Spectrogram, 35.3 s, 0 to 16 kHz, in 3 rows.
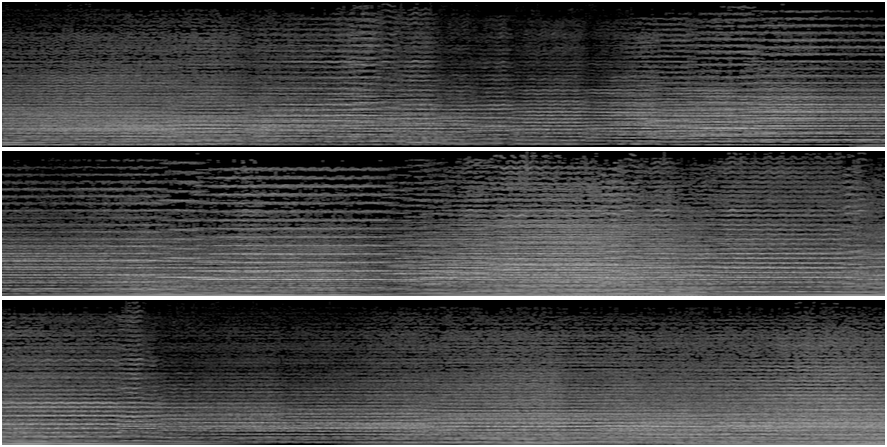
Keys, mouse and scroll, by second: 5.7 alt+g, 7.3 r, 10.2 middle click, 12.4 middle click, 13.0-14.7 drag, 17.3 a, 18.0 a, 20.9 z, 21.6 a, 23.5 b, 30.6 x.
